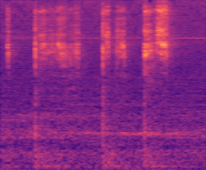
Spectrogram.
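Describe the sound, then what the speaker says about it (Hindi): Chalk or marker scratches across a classroom board in a few short, faint strokes, set against a steady background hiss, with no talking. "मैं यहाँ पे लिख दे रहा हूँ"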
